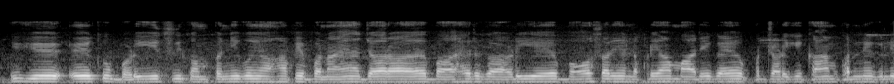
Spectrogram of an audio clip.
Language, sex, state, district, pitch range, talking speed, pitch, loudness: Hindi, male, Odisha, Malkangiri, 120-130 Hz, 180 wpm, 125 Hz, -16 LUFS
